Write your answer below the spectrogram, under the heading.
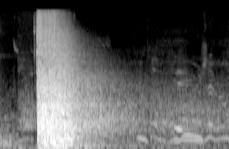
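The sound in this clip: A single loud gunshot from a firearm being test-fired outdoors over grass: one sharp, abrupt blast with a long fading rumbling tail and faint thin tones trailing after.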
